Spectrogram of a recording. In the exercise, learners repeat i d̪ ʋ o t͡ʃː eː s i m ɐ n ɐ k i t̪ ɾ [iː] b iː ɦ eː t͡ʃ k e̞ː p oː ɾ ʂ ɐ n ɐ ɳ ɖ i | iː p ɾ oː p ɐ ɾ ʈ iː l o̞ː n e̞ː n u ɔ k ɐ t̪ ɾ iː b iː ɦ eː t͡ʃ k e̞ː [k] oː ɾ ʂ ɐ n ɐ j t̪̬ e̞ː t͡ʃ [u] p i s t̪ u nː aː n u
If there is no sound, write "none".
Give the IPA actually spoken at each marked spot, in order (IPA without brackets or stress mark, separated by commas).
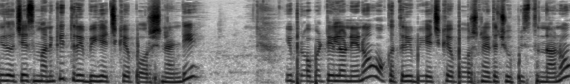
iː, p, uː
